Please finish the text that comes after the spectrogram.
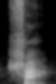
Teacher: Kemudian untuk yang desis adalah sha. Ujung lidah diangkat, tebal jadinya, sha.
